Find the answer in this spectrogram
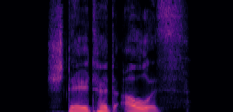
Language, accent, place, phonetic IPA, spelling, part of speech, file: German, Germany, Berlin, [ˌʃtɛltət ˈaʊ̯s], stelltet aus, verb, De-stelltet aus.ogg
- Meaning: inflection of ausstellen: 1. second-person plural preterite 2. second-person plural subjunctive II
